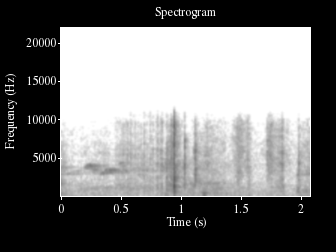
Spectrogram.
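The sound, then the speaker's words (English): Scissors cut a label shape out of cardboard: a few faint, scratchy snips, with one sharper click near the middle, heard alone. “And then what we're going to do is we're going to cut like a label shape”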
